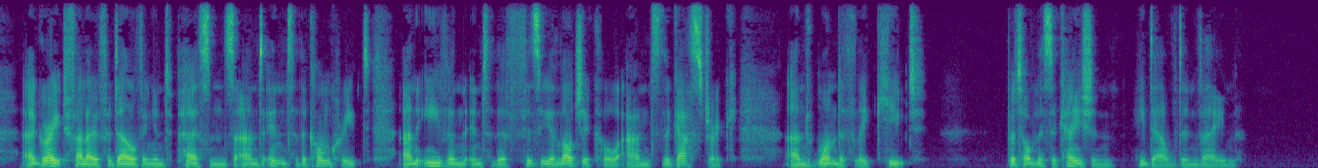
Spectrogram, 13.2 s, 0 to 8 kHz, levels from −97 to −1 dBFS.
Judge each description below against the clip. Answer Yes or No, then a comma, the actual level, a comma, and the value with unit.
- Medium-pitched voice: No, low, 110 Hz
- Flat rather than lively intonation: Yes, narrow, 1.8 semitones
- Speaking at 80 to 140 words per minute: Yes, slow, 135 wpm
